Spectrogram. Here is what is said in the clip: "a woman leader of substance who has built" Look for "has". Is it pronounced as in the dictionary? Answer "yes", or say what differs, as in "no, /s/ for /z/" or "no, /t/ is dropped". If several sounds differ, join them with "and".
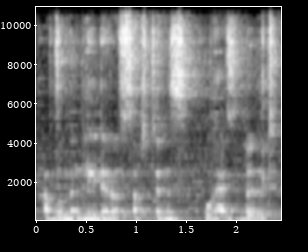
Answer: yes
